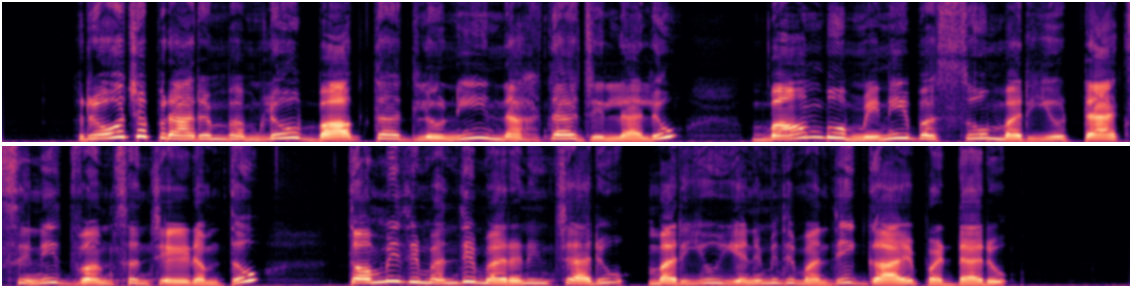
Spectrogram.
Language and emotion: Telugu, neutral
